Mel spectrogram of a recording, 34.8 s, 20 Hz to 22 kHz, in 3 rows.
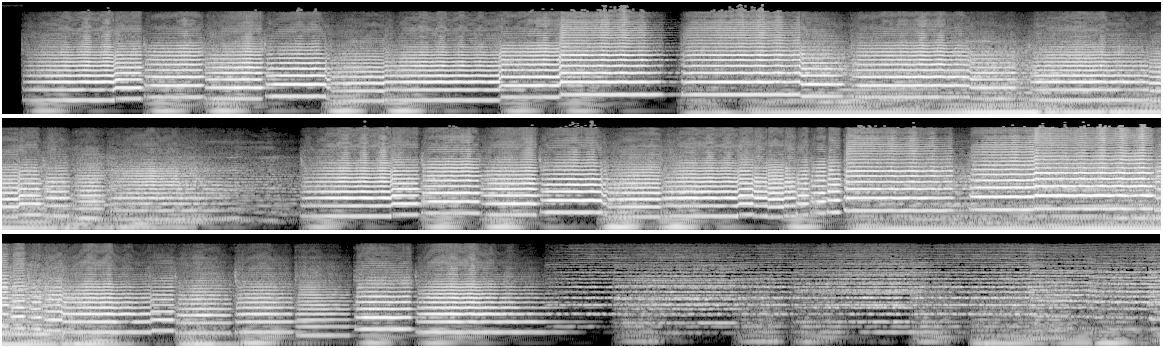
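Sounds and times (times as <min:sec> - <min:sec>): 
trumpet: 0:00.2 - 0:34.7.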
